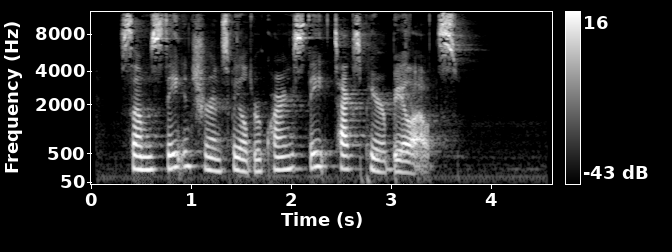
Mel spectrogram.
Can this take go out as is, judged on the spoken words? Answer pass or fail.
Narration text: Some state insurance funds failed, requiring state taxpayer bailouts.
fail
